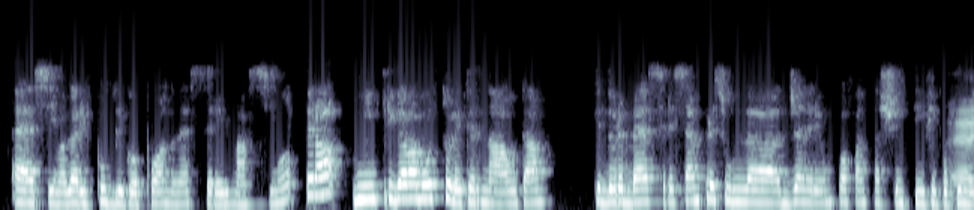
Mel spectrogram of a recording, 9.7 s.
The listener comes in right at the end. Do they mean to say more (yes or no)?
yes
